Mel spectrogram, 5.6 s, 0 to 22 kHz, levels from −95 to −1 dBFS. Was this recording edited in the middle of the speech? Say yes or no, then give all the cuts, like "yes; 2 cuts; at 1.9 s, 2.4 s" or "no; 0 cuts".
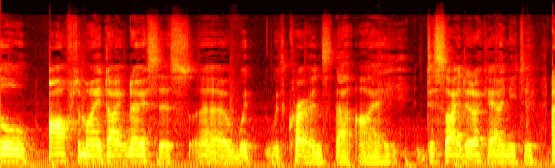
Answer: no; 0 cuts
